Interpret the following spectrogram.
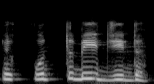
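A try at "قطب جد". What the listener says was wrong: कुतु, काफ तो आप पर पेश होगी, कुतुबी जद्दी।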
